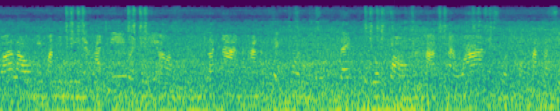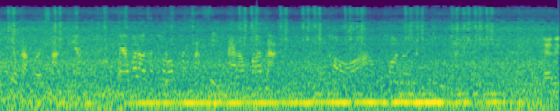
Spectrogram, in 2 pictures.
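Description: A woman talking into press microphones over steady traffic noise, with a low engine hum that grows stronger about halfway through.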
